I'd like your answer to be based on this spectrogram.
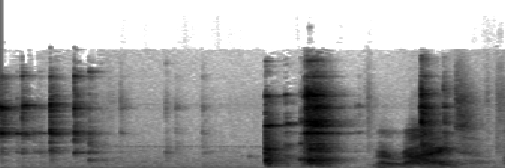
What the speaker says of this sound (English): Throw a fork and give it a little bit of a blend.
